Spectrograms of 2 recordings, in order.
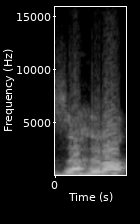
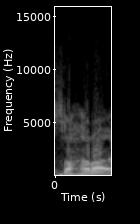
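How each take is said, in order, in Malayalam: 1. ഈ വാക്ക് z ശബ്ദത്തിലാണ് തുടങ്ങുന്നത്. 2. ഈ വാക്ക് s ശബ്ദത്തിലാണ് തുടങ്ങുന്നത്. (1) "സെഡിൽ പറയുന്നത് പോലെ സ വെച്ചുകൊണ്ടാണ് പറയേണ്ടത്" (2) "ശരിക്കും സഹ്റ അല്ല"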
